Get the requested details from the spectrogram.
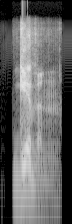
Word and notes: given: British English

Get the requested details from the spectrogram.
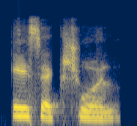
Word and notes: asexual: Indian

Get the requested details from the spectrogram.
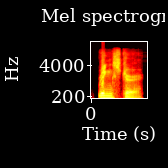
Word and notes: ringster: American English

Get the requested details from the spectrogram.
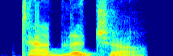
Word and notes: tablature: Indian

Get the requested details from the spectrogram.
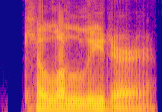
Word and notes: kilolitre: American English

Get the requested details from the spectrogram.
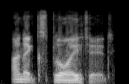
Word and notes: Unexploited: British English

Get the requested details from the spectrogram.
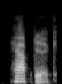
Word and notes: haptic: American English

